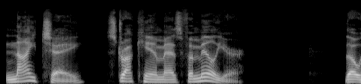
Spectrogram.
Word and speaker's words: Nietzsche: "Thomas Nietzsche," the man replied, accepting the coffee gratefully. His voice carried a slight accent that Jacob couldn't place, and he pronounced his surname like Nye-chi.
